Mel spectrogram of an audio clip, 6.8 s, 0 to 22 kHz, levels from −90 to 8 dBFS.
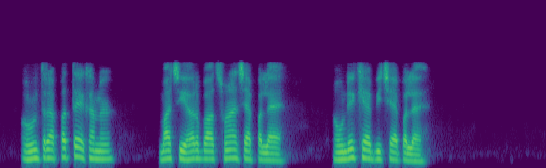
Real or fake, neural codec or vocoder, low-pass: fake; codec, 24 kHz, 0.9 kbps, WavTokenizer, large speech release; 5.4 kHz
